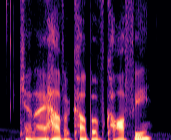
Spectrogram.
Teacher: The N links to the I. The V links to the A. The P links to the O.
